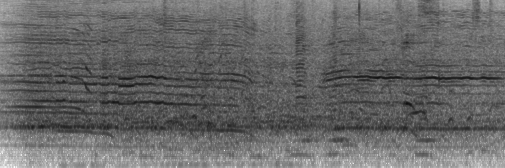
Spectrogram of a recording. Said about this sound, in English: Hundreds of football lovers cheering their teams on to victory at Ghana's National Sports Stadium in the capital, Accra. It's the semi-final match between women teams of Cameroon and Nigeria.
